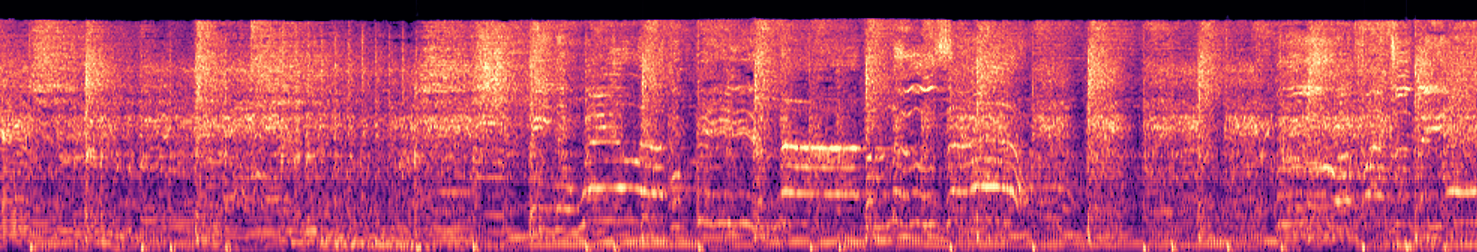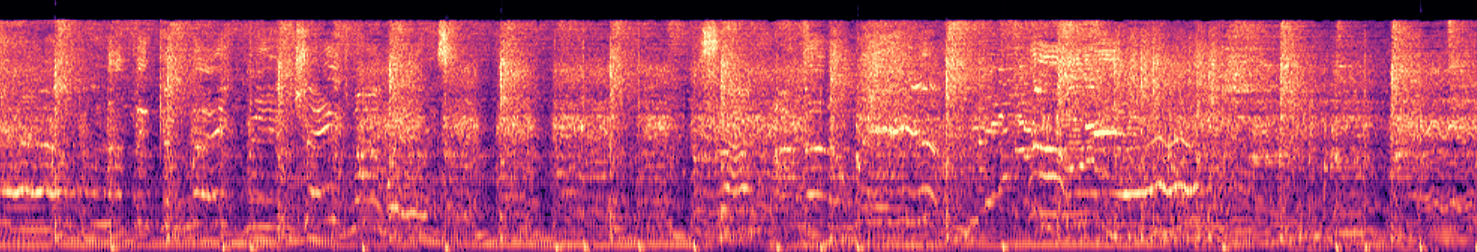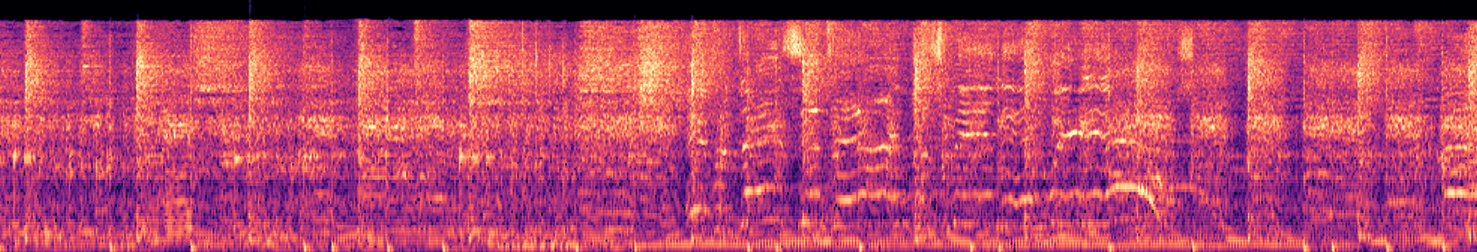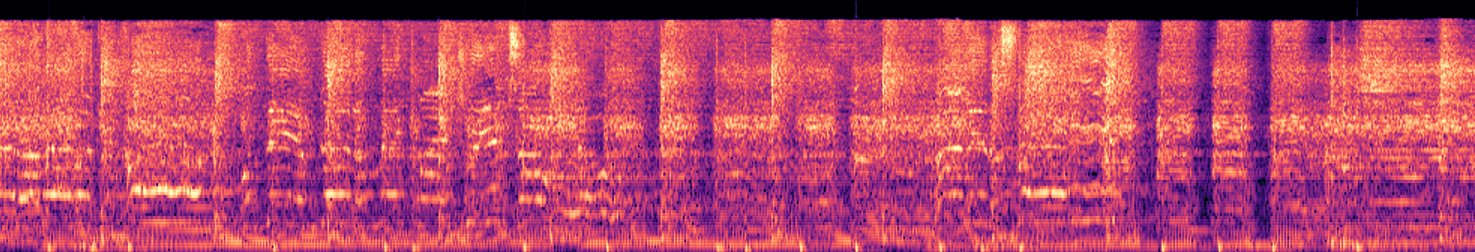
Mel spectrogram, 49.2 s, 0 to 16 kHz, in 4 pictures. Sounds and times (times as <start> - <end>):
Music: 0.0 - 49.2.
